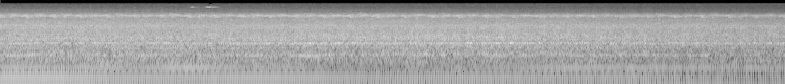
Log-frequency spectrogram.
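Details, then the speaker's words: Cummins diesel flatbed truck with dual stacks; even, steady diesel idle with smooth regular beat, no knocks, misses or rattles; normal idle. "that's nice that dual stack sound that's what i was after"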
